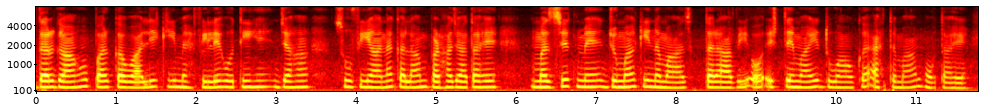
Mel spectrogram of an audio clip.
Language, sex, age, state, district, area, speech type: Urdu, female, 18-30, Delhi, North East Delhi, urban, spontaneous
